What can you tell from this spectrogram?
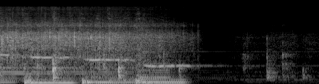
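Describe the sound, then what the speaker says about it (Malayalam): Chopped garlic and ginger sizzle loudly in hot oil for an egg Manchurian, with stirring clatter for about two seconds before the frying drops to a quiet simmer broken by a few faint taps. "ഇപ്പോൾ വെളുത്തുള്ളിയും ഇഞ്ചിയും ഒന്ന് നന്നായി വഴണ്ട് വന്നിട്ടുണ്ട്"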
